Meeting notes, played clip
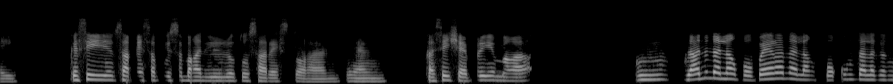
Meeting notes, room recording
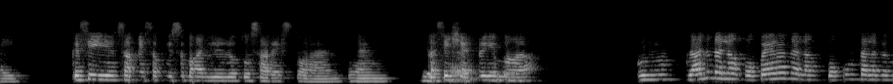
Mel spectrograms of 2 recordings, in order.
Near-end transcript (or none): 'Di ba? Mm.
